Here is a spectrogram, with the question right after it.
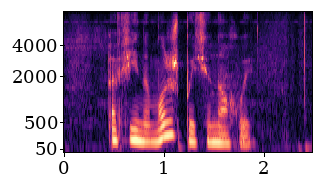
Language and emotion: Russian, neutral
